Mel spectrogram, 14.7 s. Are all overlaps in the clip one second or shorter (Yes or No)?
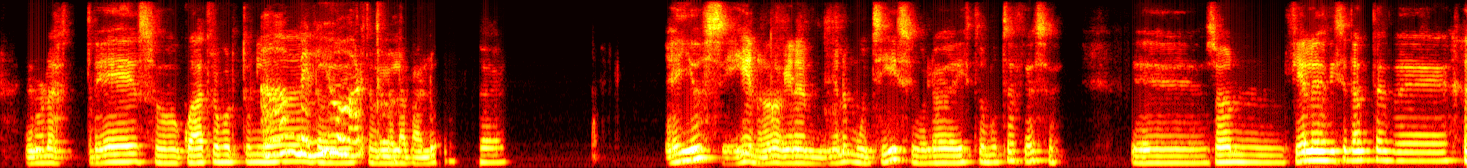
No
